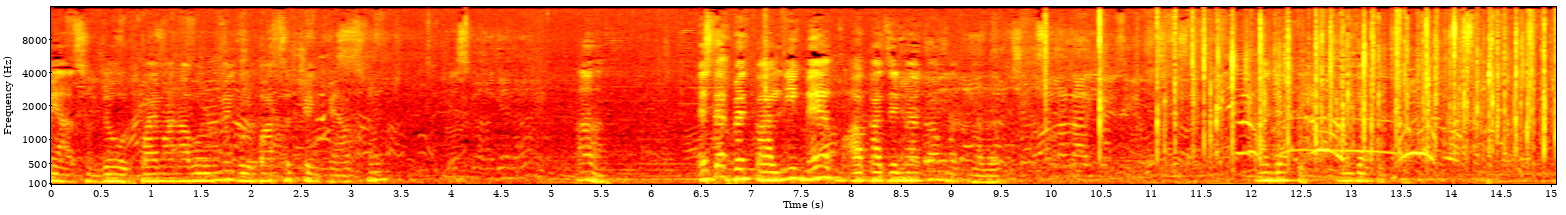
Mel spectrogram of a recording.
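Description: A man speaks loudly into a microphone, heard through a loudspeaker.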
